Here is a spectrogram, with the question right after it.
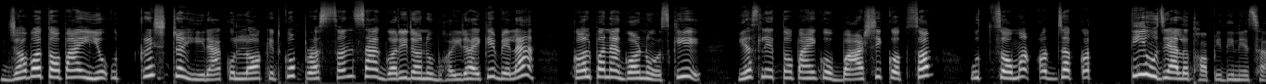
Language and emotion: Nepali, happy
